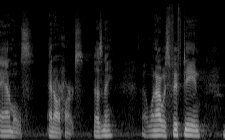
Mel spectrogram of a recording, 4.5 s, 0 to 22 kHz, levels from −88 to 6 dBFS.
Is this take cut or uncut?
uncut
